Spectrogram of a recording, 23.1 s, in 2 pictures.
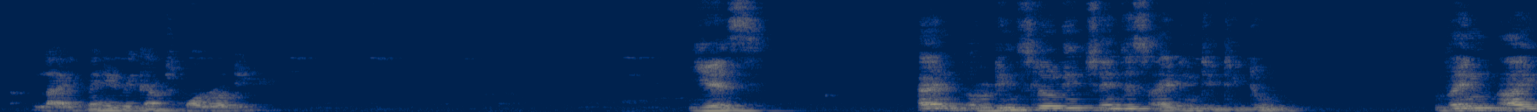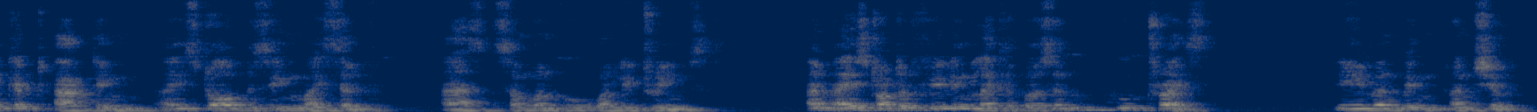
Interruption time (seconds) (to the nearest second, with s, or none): none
